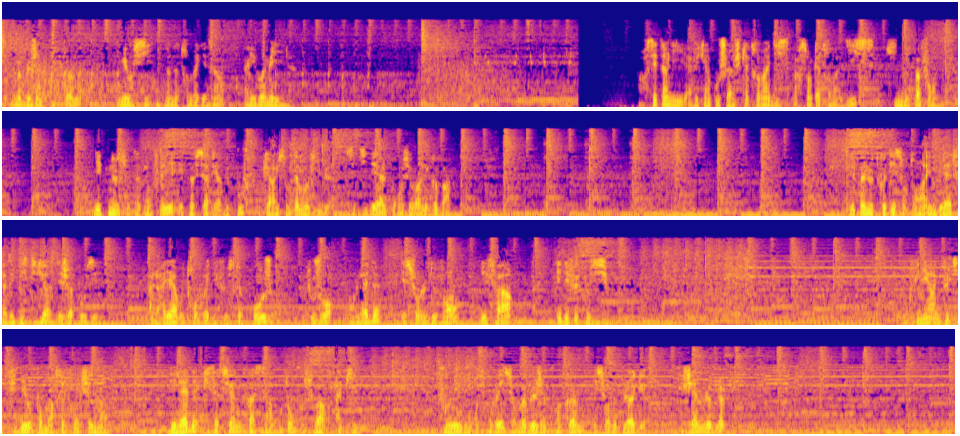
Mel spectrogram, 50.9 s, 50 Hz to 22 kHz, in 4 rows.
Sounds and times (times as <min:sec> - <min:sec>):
Speech: 0:00.0 - 0:04.0, 0:08.5 - 0:12.6, 0:14.0 - 0:18.8, 0:24.0 - 0:33.7, 0:37.5 - 0:39.7, 0:40.4 - 0:43.0, 0:44.0 - 0:48.1
Music: 0:00.0 - 0:50.9.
